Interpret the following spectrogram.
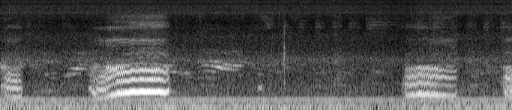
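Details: Luna, a pet cat, gives one long, rising-then-falling meow, then a shorter second meow several seconds later. A quiet room with a constant low hum fills the gap.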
